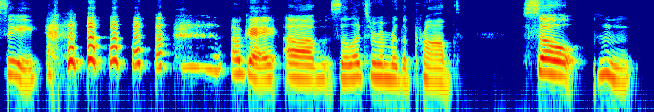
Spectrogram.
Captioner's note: laughs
